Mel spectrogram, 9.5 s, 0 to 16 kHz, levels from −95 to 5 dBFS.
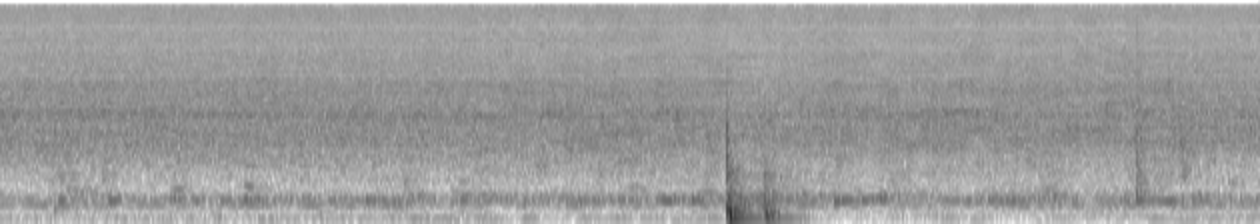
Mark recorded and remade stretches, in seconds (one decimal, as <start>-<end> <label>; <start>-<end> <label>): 0.0-3.6 recorded; 3.6-8.8 remade; 8.8-9.5 recorded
